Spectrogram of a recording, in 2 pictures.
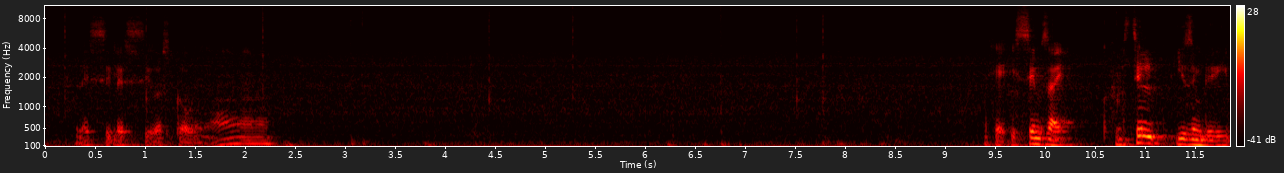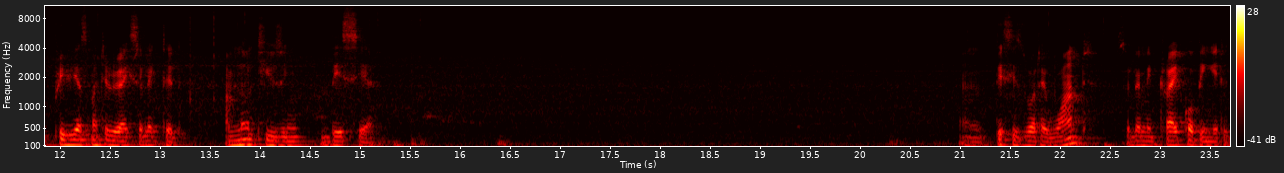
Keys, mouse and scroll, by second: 3.2 ctrl+shift+click, 11.3 Delete, 12.4 click, 13.3-13.8 scroll down 4, 15.1 click, 16.7-17.4 scroll down 1, 17.4-17.8 scroll down 2, 17.9-18.5 scroll up 1, 18.8-19.4 scroll up 1, 19.7 scroll down 2, 19.8-20.3 scroll up 2.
